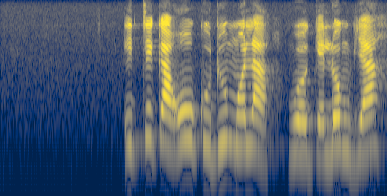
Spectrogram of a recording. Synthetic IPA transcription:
ɪtʼɪkʼaɣʊkʼʊdumʊla | ŋokʼɛloŋ̩bja

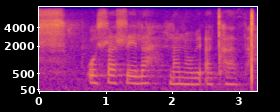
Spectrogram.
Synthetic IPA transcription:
ɔɬaɬɛla | nanɔwɛʔaǀʰaːðḁ

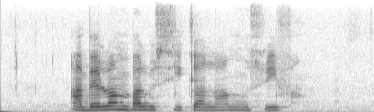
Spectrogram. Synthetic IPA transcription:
abɛlwam̩balʊsikʼalamʊswiːfḁ

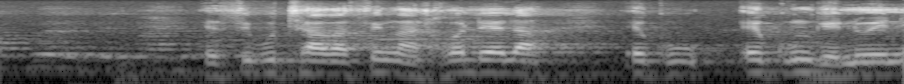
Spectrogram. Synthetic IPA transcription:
esiɓutʰak̬asiŋaɬɔlɛla | ek̬uŋɛnwen

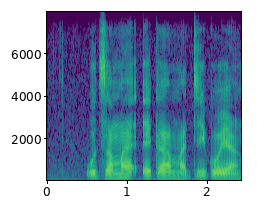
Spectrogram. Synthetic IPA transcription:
ʊ̰t͡sʰamaɛkʼamatʼikʼɔja

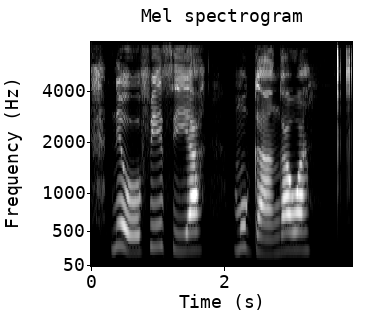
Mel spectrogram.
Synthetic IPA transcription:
niɦofisija | muɡaŋɡawa

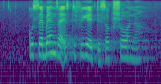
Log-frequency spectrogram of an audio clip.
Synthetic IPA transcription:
k̬ʼusɛɓɛnd͡zʱaisi̥tʼifik̬ed̥ʱisok̬u̥ʃɔːna

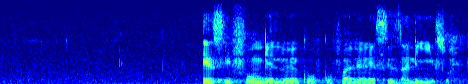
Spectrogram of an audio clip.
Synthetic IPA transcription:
esifuŋɡʱɛlwɛk̬ʼok̬ʼufanɛlɛsizaliːswɛ

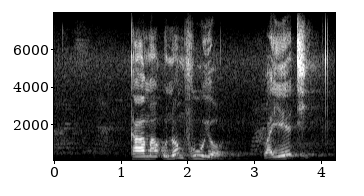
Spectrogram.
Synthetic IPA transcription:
ɡ̥ʱamaʔunom̩vujɔ | wajeːtʰi

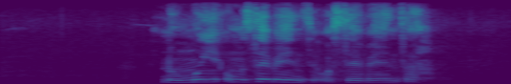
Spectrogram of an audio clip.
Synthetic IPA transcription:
nomujɛʔum̩sɛɓend͡zʱḭʔɔsɛɓɛːnd͡zʱa

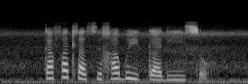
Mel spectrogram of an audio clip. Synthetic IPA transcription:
kʼafat͡ɬʼasɪχabʊikʼadiːsɔ

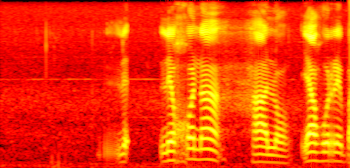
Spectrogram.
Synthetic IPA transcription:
lɪk͡xʰɔna | halɔjaɦʊrɪba

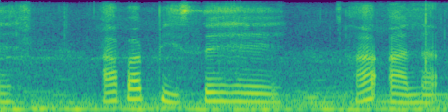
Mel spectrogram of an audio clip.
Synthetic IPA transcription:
abapʼisɛɦɛ | ɦaʔana̰

